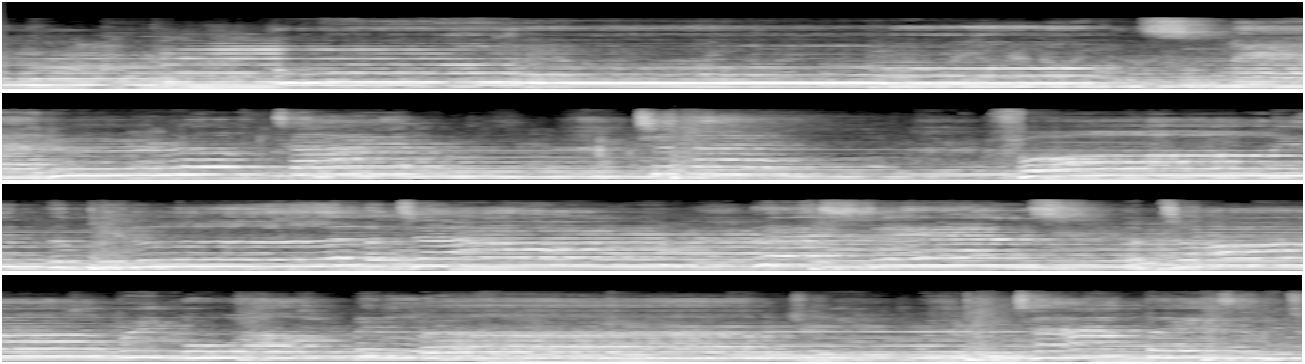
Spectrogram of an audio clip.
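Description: Live band playing a song: strummed acoustic guitar and electric guitar, with a man singing lead at the microphone.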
